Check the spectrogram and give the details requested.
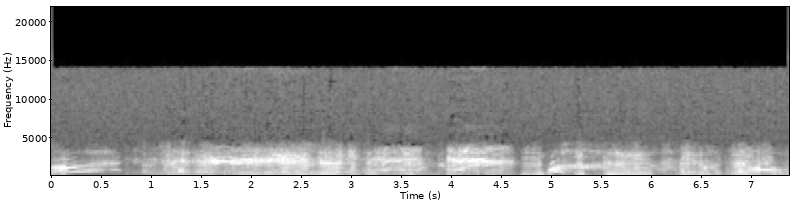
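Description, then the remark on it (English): A live pig grunts and squeals continuously, with rising, whining squeals mixed among rough snorting grunts, while voices murmur faintly underneath. “A pig, a real live pig.”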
